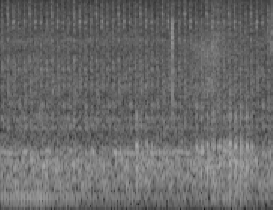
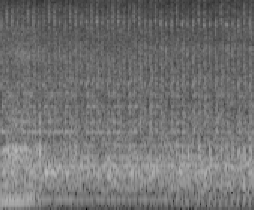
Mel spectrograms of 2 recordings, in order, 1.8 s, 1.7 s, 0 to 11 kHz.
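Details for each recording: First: Alfa Romeo Giulietta 1.4 T-Jet, cold engine on fast idle during a PCV valve test; steady raised idle with an even whirr and light valve tick, no misses; oil filler cap very slightly sucked in; normal. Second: Alfa Romeo Giulietta 1.4 T-Jet idling with oil filler cap opened and closed; cap held down by strong vacuum, idle speed changes audibly, steady hum with faint ticking; suspected faulty PCV valve/oil separator module, car consuming oil.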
